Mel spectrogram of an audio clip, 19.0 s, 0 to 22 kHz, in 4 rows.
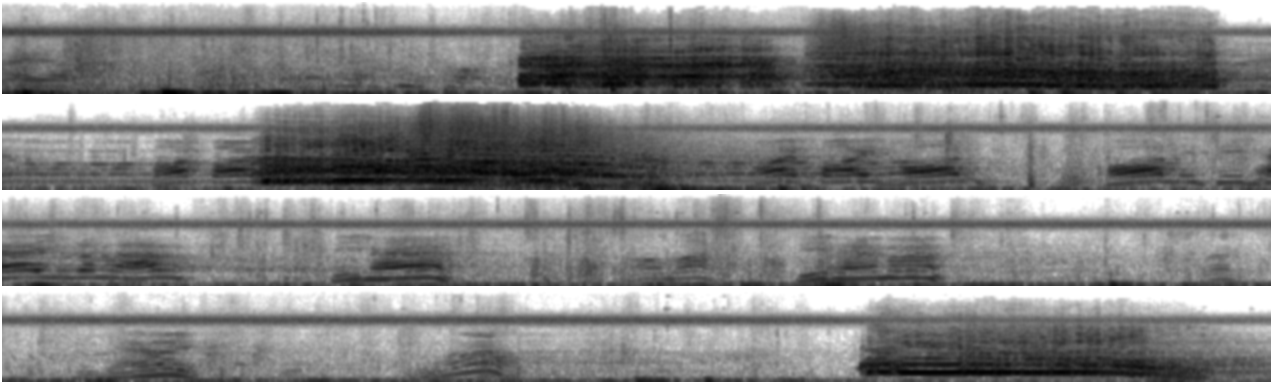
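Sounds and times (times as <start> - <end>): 
restless young elephant trumpeting at a sanctuary: 2.0 - 4.7, 5.7 - 7.6, 17.5 - 19.0.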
